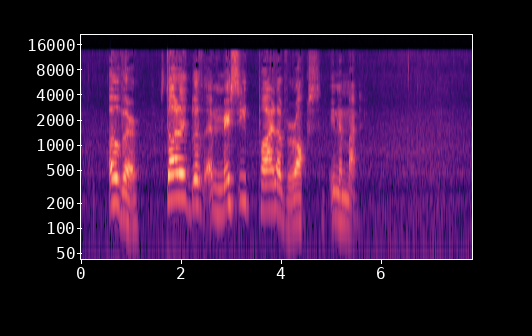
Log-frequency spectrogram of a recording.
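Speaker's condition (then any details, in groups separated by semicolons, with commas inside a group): Cerebral palsy; cycled 6-7 hours daily for 7 months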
